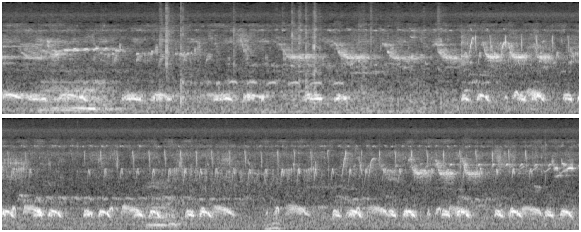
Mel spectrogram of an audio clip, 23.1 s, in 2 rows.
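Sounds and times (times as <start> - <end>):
lower arched bird notes: 0.0 - 8.5.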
